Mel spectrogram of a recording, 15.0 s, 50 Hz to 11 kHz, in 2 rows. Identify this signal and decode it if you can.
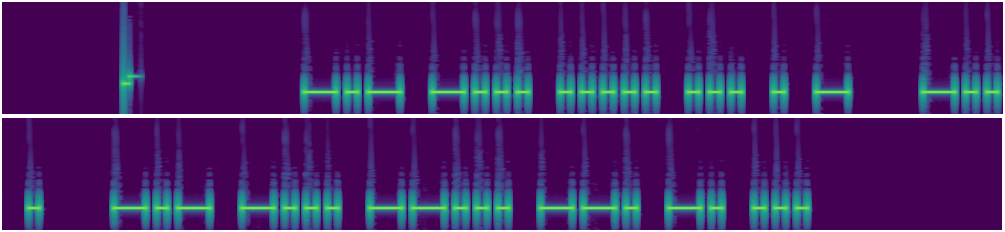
Morse code, heard as a keyed tone, about 16 wpm, 700 Hz. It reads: KB5SET DE KB7GNS
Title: USA Callsign DE Callsign - 6 Characters - 15wpm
